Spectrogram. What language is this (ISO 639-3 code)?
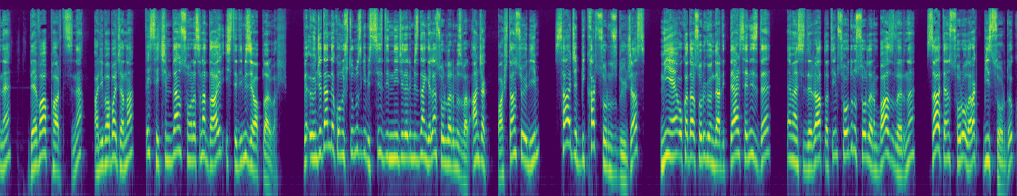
tur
